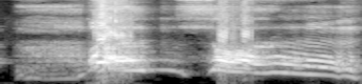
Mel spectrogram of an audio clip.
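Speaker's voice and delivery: drawn-out, high shouted apology; battle cry. Acted. Host acting out a Canadian hero's battle cry, shouted. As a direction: yell it long and loud like a war cry.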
